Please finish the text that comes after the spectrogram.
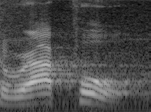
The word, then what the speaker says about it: rapport: who has the best rap foe here T is silent underline the word rap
